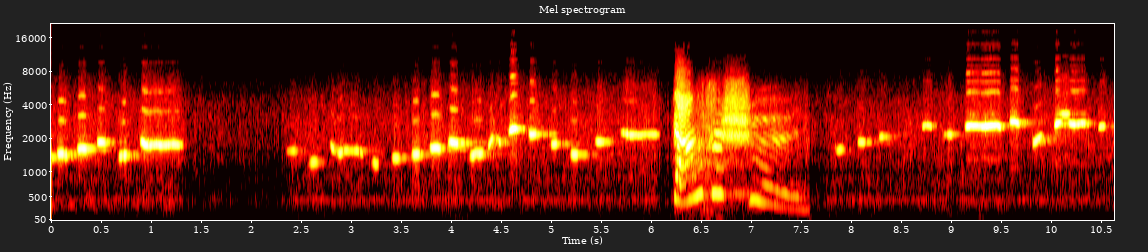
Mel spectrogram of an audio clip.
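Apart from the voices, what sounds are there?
man whistling a tune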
